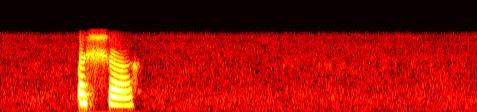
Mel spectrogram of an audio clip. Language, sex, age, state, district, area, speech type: Dogri, female, 45-60, Jammu and Kashmir, Reasi, urban, conversation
